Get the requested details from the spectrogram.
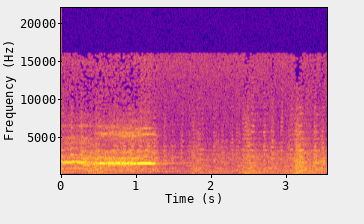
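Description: rooster crowing

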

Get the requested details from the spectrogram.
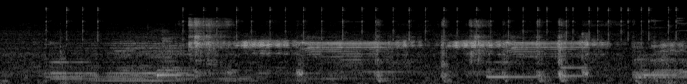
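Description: sheep bleating

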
